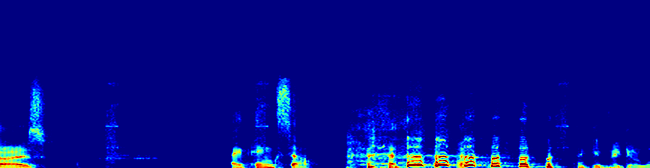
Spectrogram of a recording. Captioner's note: laughter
